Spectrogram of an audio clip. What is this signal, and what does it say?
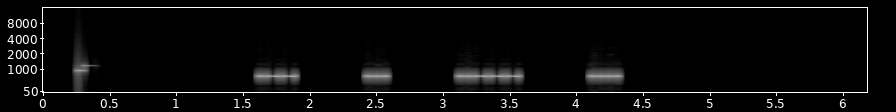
Morse code, heard as a keyed tone, about 40 wpm, spaced as for 14 wpm, 700 Hz. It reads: WS2H
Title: USA Call Signs - 4 Characters - 6x Character Spacing - 40wpm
